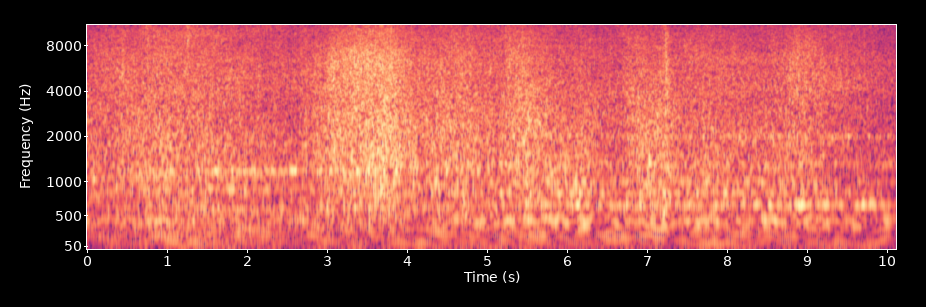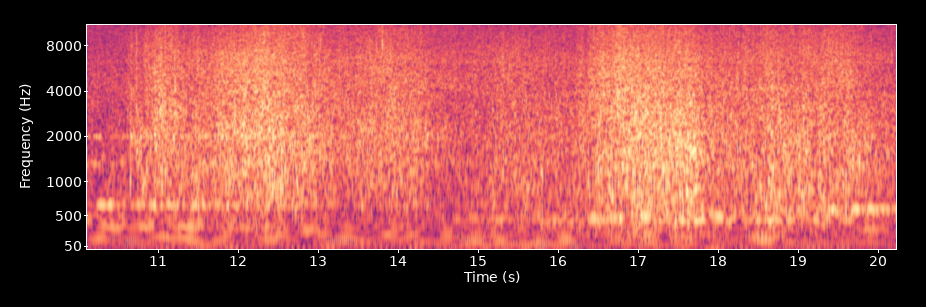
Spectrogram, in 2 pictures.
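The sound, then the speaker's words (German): Water sloshes and splashes alongside a moving ship at sea, with a steady low engine drone underneath and louder rushing surges every few seconds; no one speaks. “Auf der anderen Seite des Schiffes hörst du, dass etwas Wasser aufspritzt.”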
